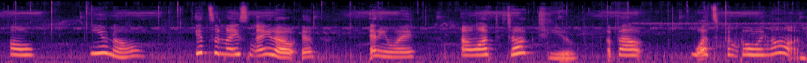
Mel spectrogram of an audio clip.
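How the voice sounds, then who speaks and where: A woman's put-on character voice, extremely high in pitch, at a moderate pace with long, frequent pauses. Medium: audio drama. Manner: soft, caring.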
